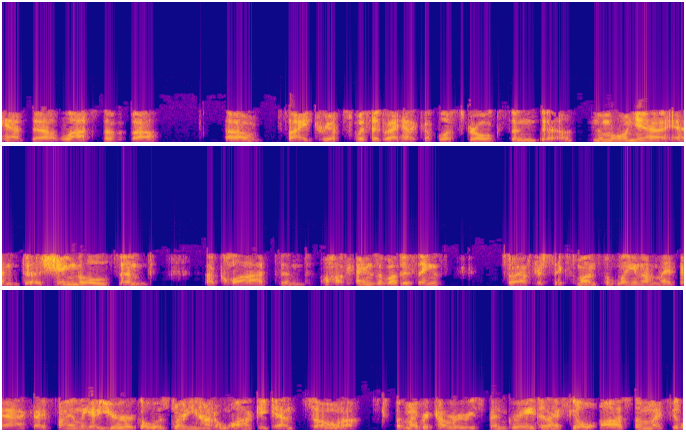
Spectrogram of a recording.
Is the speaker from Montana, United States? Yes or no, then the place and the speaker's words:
no; Wing, North Dakota, United States; also born or lived in Bismarck; As far as my background, I grew up in Wing, North Dakota, which is near Bismarck. I was born in Bismarck.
